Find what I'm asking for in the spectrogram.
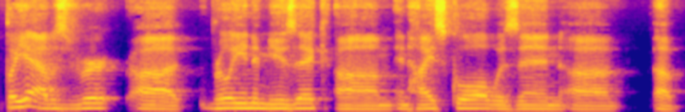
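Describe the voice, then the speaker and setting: A man's voice: mid-range voice, fairly even intonation, moderate pace. A middle-aged man with a distinct Michigan accent talks loosely as an interview guest. He rambles, doubling back with fillers and restarted phrases as he goes. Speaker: sales leader, podcast guest. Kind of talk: casual interview conversation.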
